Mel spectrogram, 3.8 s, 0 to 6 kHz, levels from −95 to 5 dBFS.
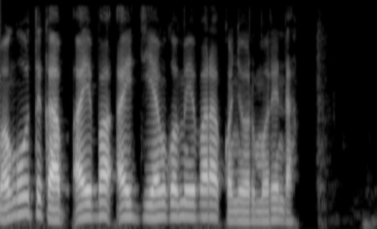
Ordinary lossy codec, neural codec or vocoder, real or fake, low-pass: none; vocoder, 44.1 kHz, 128 mel bands every 512 samples, BigVGAN v2; fake; 5.4 kHz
